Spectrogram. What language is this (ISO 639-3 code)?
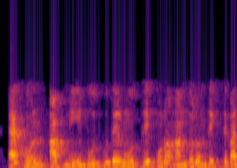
ben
